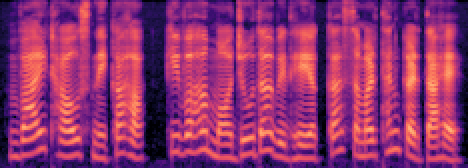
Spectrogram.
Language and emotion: Hindi, neutral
